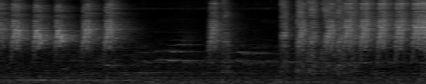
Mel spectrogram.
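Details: Male grey-cheeked bulbul with beset song: a few harsh buzzy notes, quiet gaps broken by a single rasp, then a quick run of scratchy chattering.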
